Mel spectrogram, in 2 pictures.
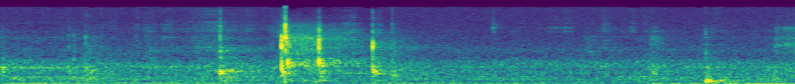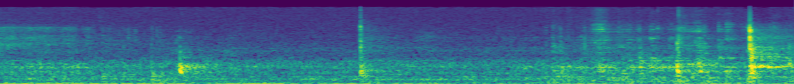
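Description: Wooden parts of a dovetail jig being handled: light clicks and knocks of wood on wood as a saddle square and small boards are moved into place, with a quick cluster of clicks a little over a second in and single taps after, and a soft rub of wood sliding midway.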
